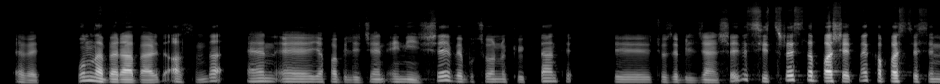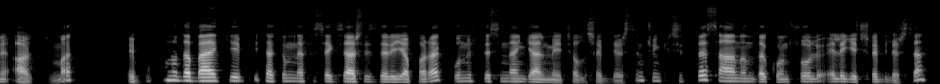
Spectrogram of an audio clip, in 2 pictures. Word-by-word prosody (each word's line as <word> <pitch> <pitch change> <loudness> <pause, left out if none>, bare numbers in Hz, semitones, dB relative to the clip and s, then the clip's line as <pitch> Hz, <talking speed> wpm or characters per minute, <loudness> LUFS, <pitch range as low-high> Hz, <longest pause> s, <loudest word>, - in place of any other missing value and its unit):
Evet, 100 -6 -6 0.4
bununla 165 -8 +3
beraber 110 -2 +4
de, - - -11
aslında, 125 +9 -4 0.2
en, 140 +1 -4
eee, 130 -1 -5
yapabileceğin 120 -3 -5
en 120 -1 -8
iyi 110 -4 -5
şey 185 - -1
ve 130 -4 -5
bu 120 - -22
sorunu 125 0 -8
kökten, 145 +6 -6
t 145 - -18 0.4
eee, 115 -1 -7
çözebileceğin 105 -2 -6
şey 100 - -5
de - - -5
stresle 205 - +1
baş 155 0 +11
etme 170 +6 +3
kapasitesini 140 -7 +1
arttırmak. 100 -3 -2 0.5
Eee, - - -4
bu 155 - -25
konuda, 185 -4 +4
belki, 165 0 +7
birtakım 150 -2 -4
nefes 140 +1 -7
egzersizleri 130 -2 +2
yaparak 120 - +1
bunun 145 +1 -9
üstesinden 140 -1 -5
gelmeye 115 -4 +1
çalışabilirsin. 95 - -12
Çünkü 170 -2 -15
stres 205 +8 -4
anında 135 -5 +2
kontrolü 125 +2 -6
ele 135 - -2
geçirebilirsen, 120 - -5
130 Hz, 135 wpm, -25 LUFS, 115-150 Hz, 0.5 s, baş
